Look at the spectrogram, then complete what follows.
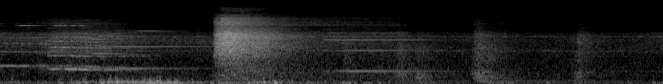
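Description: Meitetsu electric train running, with a whine from its motors over a low rumble. About two seconds in comes a loud burst of compressed-air hiss that dies away within half a second, then two faint clicks.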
